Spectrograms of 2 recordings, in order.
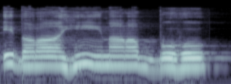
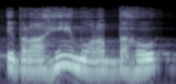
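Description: First: Ibrahim ends in a and rabbuh in u. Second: Ibrahim ends in u and rabbah in a. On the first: His Lord tested Abraham. The speaker calls it right. "اقرأ هكذا" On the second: Abraham tested his Lord. The speaker calls it wrong. "إياك أن تخلط بين الحركات فتقول إبراهيم ربه"

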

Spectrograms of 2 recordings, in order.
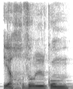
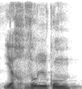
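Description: The two takes are said the same way.

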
